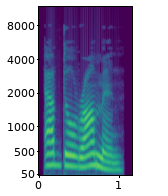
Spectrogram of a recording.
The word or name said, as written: abdalrahman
